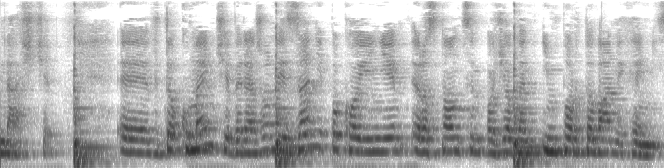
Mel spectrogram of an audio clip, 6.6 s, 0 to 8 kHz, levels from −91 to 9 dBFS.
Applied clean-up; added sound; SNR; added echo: none; Bowed string instrument; 6 dB; reverberation time 0.6 s.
